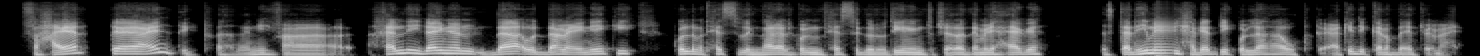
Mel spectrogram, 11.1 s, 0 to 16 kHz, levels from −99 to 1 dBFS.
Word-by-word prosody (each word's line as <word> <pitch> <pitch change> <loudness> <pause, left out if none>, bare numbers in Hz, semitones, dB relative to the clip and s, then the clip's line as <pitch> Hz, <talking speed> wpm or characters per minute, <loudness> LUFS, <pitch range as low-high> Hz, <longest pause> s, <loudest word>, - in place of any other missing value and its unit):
في - - -8
حياة 200 +8 +4 0.2
عيلتِك، 160 - +3
فاهماني، 105 +4 -8
فخلّي 105 - -2
دايمًا 180 -2 +4
ده 140 +10 +4
قدّام 140 0 +1
عينيكي، 155 +7 -1 0.2
كُلّ 150 0 +1
ما 135 - -3
تحسي 135 -3 -6
بالملل، 120 +2 0
كُلّ 125 0 -3
ما 120 -1 -1
تحسي 115 +1 -7
بالRoutine 110 0 -3
إن 125 0 +2
أنتِ 120 -1 -2
مش 115 - -9
قادرة - - +1
تعملي 120 +1 0
حاجة، 125 +3 -1 0.4
استلهمي 130 - +2
من 200 0 +5
الحاجات 140 -4 +1
دي 140 +1 -2
كُلّها. 130 +3 -3
وأكيد 125 +6 -4
الكلام 120 -6 -2
ده 105 - -5
هيفرِق 105 -3 -6
معاكِ. - - -10
130 Hz, 180 wpm, -21 LUFS, 115-155 Hz, 0.4 s, من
